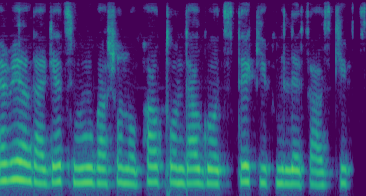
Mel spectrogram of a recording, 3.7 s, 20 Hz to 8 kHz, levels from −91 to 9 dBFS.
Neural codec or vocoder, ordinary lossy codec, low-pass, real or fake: codec, 16 kHz, 8 kbps, FunCodec, trained on LibriTTS, 25 frames a second; none; none; fake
